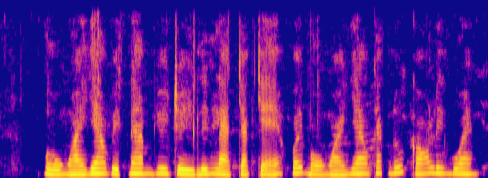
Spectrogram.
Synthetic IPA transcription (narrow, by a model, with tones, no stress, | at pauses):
ɓo̰˧˨ŋwa̰ː˧˨jzaː˧wvi˨˩ət̚naː˧mzwi˧t͡ɕi˨˩li˧ənlaː˨˩k̚t͡ɕa˨˩k̚t͡ɕɛ˧˩˨vəː˨˦jɓo̰˧˨ŋwa̰ː˧˨jzaː˧wkaː˦˥k̚nɨ˦˥əkːɔ˨˦li˧ənkwaː˧n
